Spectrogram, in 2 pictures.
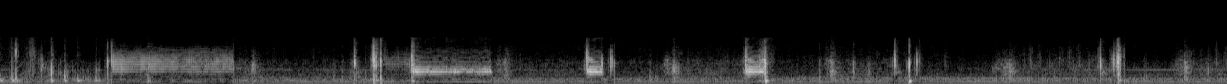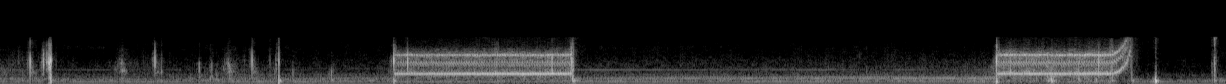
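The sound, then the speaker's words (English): A telephone line clicks and clatters as a step-by-step switch quickly routes the call. Then come two loud ringback tones a few seconds apart, each lasting about two seconds, with no talking. “I'll dial a 765 number so you can hear how the step switch is quick and how the ringing sounds”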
